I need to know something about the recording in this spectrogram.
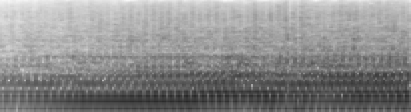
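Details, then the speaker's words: RV water pump, replaced the previous summer, running with the fresh water tank on empty for a couple of days: uneven buzzing drone that gurgles and labours as it draws air instead of water. "gurgling it means a lot of water and it's on empty it's been on empty a couple of days"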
